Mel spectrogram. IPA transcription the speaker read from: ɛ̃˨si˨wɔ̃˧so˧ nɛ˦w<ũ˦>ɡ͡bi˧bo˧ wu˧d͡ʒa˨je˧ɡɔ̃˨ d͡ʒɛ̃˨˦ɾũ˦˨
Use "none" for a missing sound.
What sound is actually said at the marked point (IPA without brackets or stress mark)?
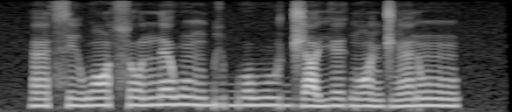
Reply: ũ˧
